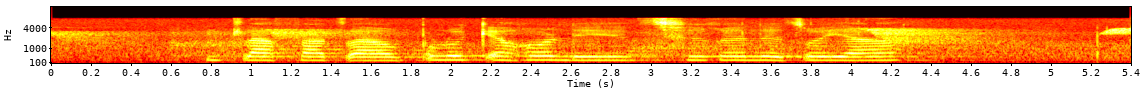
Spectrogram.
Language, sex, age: Southern Sotho, female, 19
